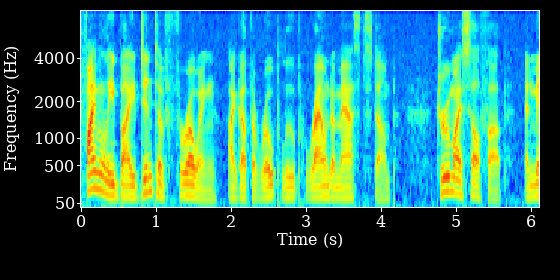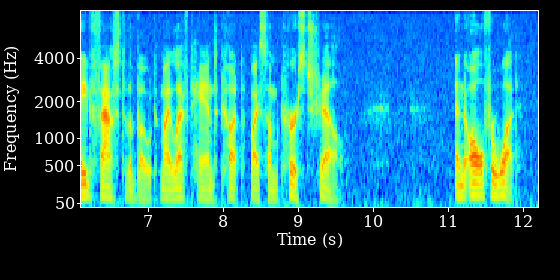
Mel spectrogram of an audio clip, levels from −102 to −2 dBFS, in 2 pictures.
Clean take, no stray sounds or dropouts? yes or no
yes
